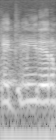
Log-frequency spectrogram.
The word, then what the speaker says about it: কিতমির: কিন্তু আমাদের জ্ঞান হয়ে গেছে কিতমিরের মতো। কি বললাম? কি বললাম? কিতমির। কি বললাম বলুন? কিতমির বলুন, উচ্চারণটা করুন। কিতমির। কয় হস্যই ত মো ময় দীর্ঘই র।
